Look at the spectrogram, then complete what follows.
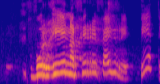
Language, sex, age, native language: Icelandic, male, 9, Icelandic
